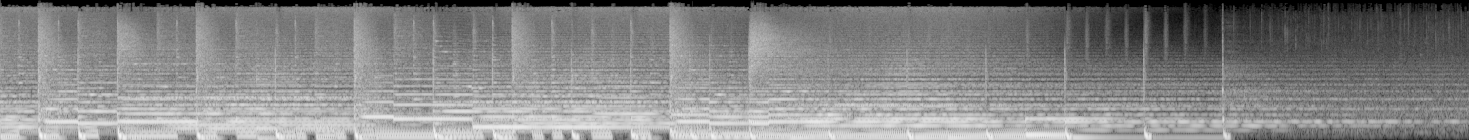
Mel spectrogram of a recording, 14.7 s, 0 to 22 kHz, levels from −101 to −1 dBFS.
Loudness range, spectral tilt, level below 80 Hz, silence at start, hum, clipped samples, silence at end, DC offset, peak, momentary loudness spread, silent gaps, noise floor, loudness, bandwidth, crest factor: 9 LU; -5 dB/octave; -22 dBFS; 0 s; none; under 0.1%; 0.1 s; under 0.1%; 0 dBFS; 17 LU; none; -35 dBFS; -13 LUFS; over 20 kHz; 12 dB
